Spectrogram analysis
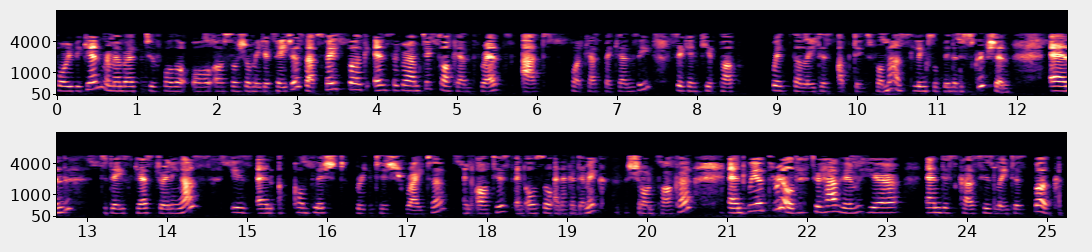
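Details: Adult woman speaking; Fluent speech.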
